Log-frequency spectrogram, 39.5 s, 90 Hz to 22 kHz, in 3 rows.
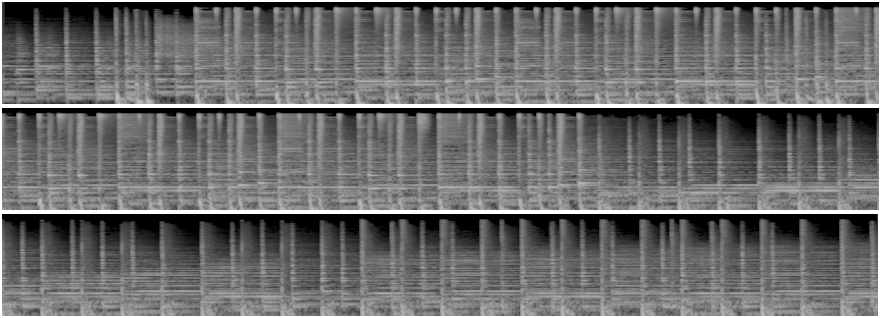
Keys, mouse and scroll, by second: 0.8 click, 2.7 scroll up 1, 3.3 middle click, 3.8 click, 4.0 scroll down 1, 5.1 click, 6.0 middle click, 6.1 scroll down 1, 6.3 middle click, 6.6 click, 6.9 space, 7.1 click, 7.3 p, 7.4 click, 7.9 space, 8.0 click, 8.2-8.5 scroll down 1, 8.5 middle click, 8.9 scroll down 1, 9.7 l, 9.9-10.8 scroll up 1, 11.4 click, 12.2 scroll up 1, 12.4 space, 12.8 l, 13.2 click, 13.9 space, 14.1 p, 14.3 click, 14.6 scroll down 1, 15.2 click, 16.3 scroll down 1, 16.7 middle click, 17.5 click, 17.7 scroll down 1, 17.9 middle click, 18.1 scroll up 1, 18.8 middle click, 19.4 scroll up 2, 19.5 click, 20.1 middle click, 20.4 scroll down 1, 22.2 middle click, 22.8 scroll up 1, 23.8-25.3 middle drag, 25.3 click, 26.4-26.9 scroll down 1, 29.2 Escape, 29.6 ctrl+z, 30.2 l, 30.4-30.9 scroll up 1, 31.1 click, 33.4 click, 33.9-34.8 scroll down 1, 35.4 click, 35.6 space, 35.9 middle click, 36.2 scroll down 1, 37.0 scroll up 1, 37.5-39.4 typing, 37.8 click, 38.4 scroll down 1, 39.3 click.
